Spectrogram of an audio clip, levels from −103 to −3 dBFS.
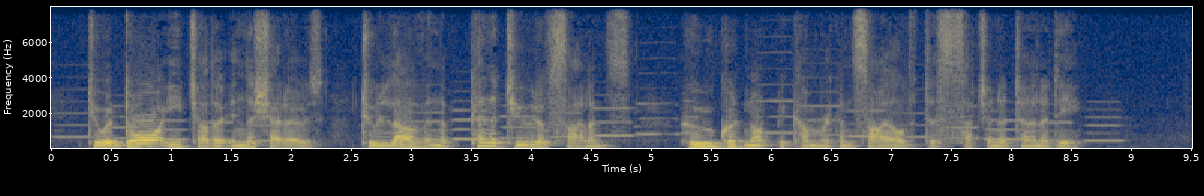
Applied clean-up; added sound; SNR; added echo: none; Wind instrument, woodwind instrument; 19 dB; none.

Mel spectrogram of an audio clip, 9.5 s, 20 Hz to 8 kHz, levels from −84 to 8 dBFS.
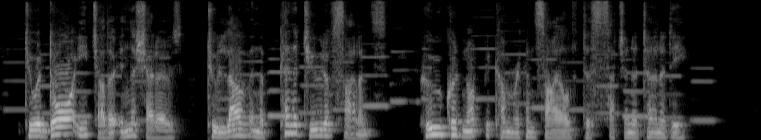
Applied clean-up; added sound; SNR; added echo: classical method log-MMSE.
